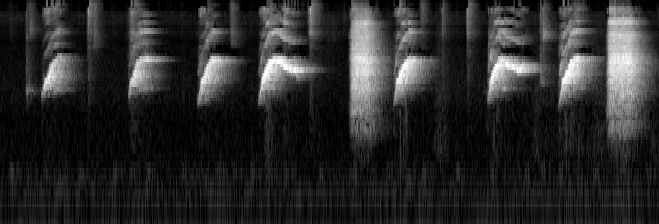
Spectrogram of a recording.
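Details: Caged ashy drongo singing actively, kept as a lure to stimulate other birds: a steady series of clear upswept whistles, each rising sharply, about one per second, with several loud harsh rasping notes mixed in.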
